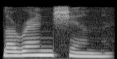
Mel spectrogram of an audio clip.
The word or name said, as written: Lawrentian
